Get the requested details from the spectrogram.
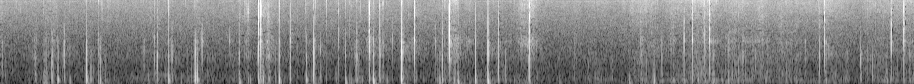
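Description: A sheet of raised puffy plastic stickers, held in both hands, is tapped and scratched with long nails. It gives quick, dry, crackly clicks in an uneven rhythm, each ending almost instantly, with bright edges. A softer scratchy rustle comes through in between, mostly around the fifth second.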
